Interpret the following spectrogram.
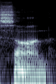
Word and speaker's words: San: My brother's name is San, 1 syllable.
